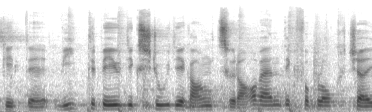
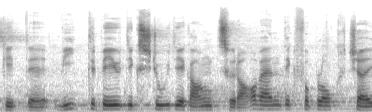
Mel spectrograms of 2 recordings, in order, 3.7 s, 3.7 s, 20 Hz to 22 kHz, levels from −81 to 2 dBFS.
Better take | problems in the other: second | background sound (Gurgling + Drum / Drum kit); 18 dB below the speech

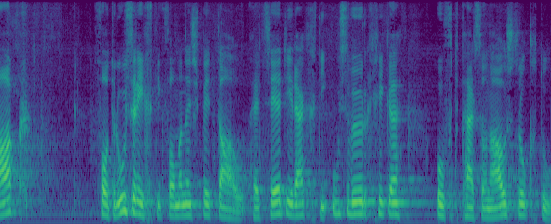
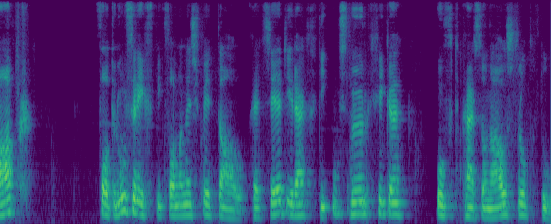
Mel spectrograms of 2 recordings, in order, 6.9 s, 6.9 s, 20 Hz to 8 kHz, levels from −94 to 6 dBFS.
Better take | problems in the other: first | noise reduction (neural mask model DeepFilterNet 3)

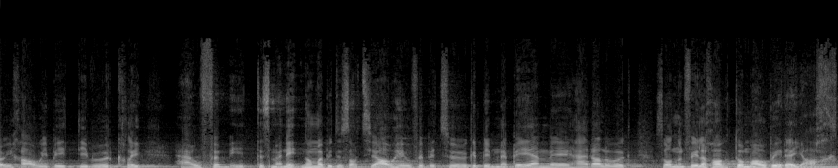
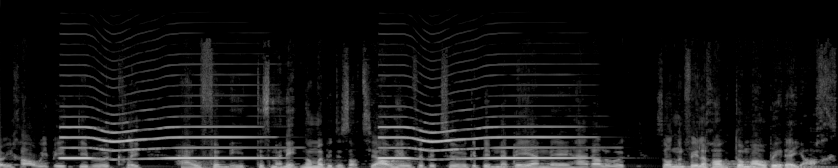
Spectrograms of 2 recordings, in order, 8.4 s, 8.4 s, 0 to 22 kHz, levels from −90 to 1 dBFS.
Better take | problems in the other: first | noise reduction (classical method spectral subtraction)

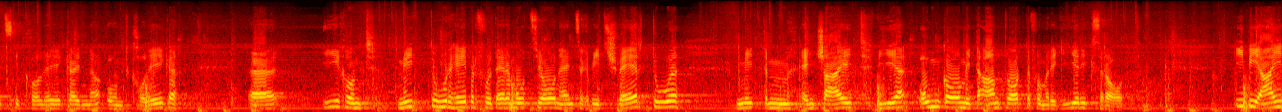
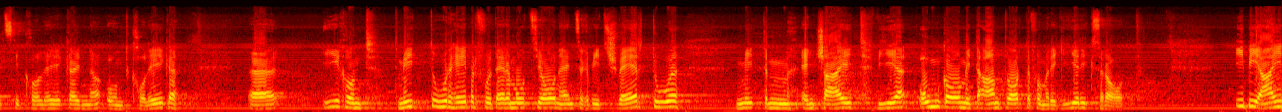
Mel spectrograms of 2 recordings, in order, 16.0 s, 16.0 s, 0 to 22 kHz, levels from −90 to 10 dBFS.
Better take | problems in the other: second | background sound (Run); 13 dB below the speech

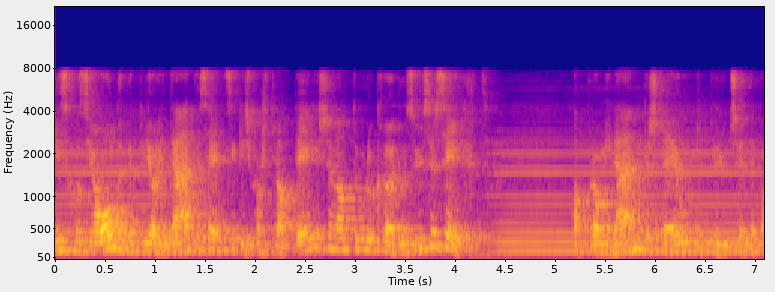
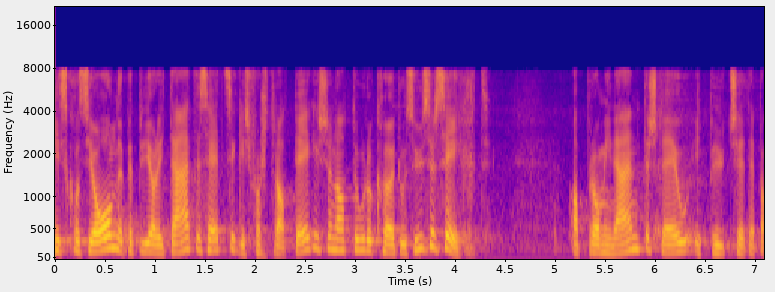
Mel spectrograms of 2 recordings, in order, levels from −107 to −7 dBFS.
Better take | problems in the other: second | background sound (Bowed string instrument); 10 dB below the speech // room echo; dies away in 0.7 s

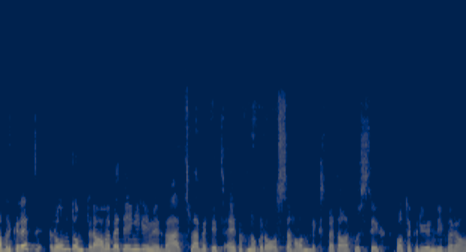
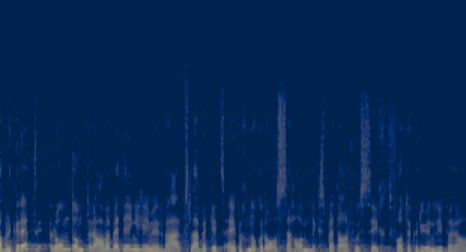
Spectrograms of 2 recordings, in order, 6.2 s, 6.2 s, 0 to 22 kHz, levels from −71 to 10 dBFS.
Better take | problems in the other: second | noise reduction (neural mask model Resemble Enhance denoiser)

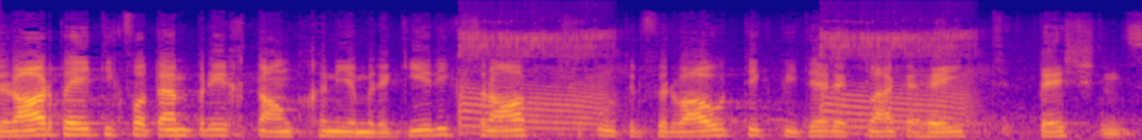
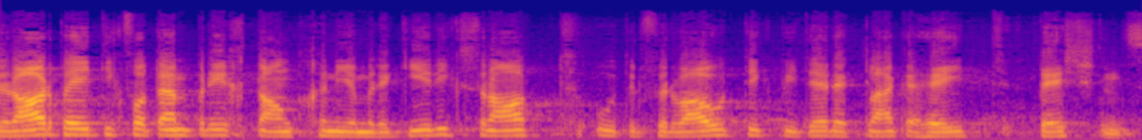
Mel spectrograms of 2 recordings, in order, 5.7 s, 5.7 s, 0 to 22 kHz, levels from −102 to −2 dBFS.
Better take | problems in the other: second | background sound (Fart); 12 dB below the speech

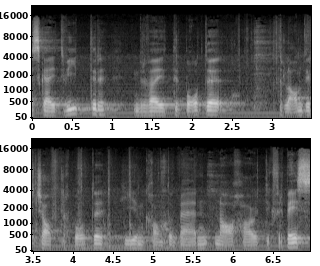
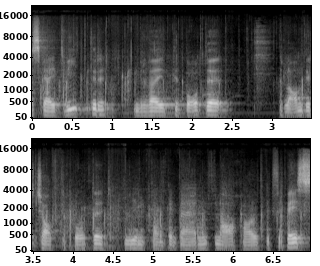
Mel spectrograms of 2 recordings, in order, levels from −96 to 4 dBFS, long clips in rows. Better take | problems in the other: first | noise reduction (neural mask model RNNoise)

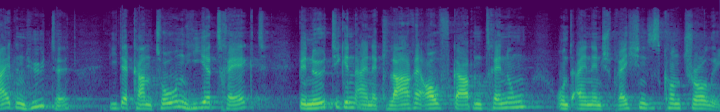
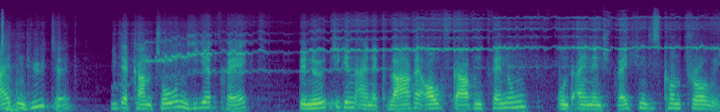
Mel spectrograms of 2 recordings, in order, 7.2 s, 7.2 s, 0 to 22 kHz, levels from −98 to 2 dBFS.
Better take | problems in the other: first | noise reduction (neural mask model RNNoise)

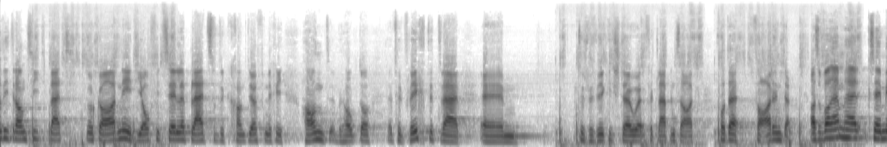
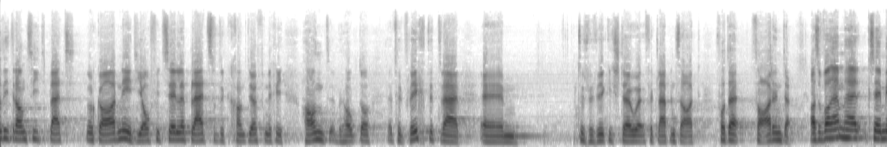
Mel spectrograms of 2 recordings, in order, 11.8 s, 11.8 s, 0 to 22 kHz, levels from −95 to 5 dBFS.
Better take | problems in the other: second | background sound (Writing); 15 dB below the speech

